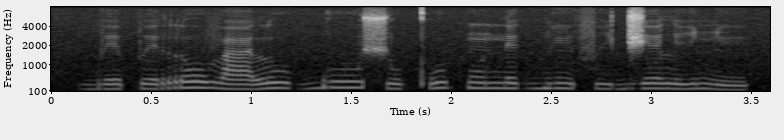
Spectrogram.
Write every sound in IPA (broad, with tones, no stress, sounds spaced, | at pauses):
b e˨ p ɪ˨ r o˦ β a˨ l u˦˨ ɡ͡b uː˦ ʃ u˨ kʼ u˦ p ũ˦ n e˦ ɡ͡b ĩ˦˨ f i˨ d͡ʒ e˦ l i˨˦ ɲ ĩ˨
